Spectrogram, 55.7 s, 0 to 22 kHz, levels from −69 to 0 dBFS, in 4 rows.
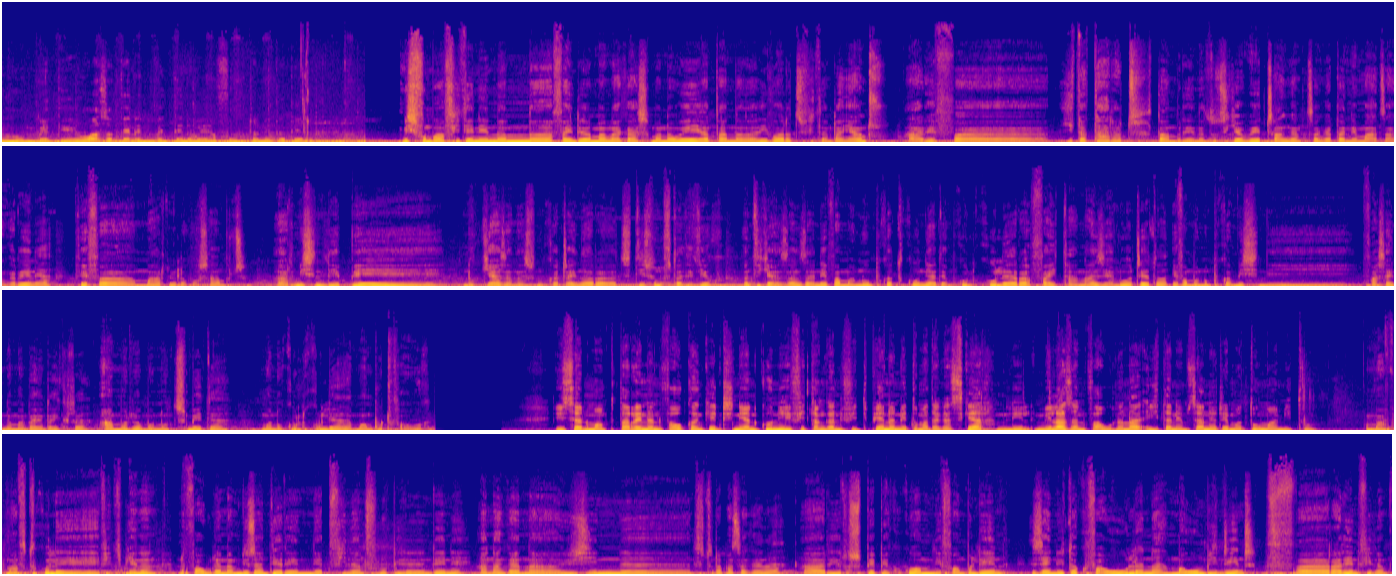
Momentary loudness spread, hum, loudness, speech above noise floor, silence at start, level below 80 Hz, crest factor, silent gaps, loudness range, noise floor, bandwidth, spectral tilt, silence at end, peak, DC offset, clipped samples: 9 LU; none; -16 LUFS; 34 dB; 0 s; -22 dBFS; 14 dB; none; 5 LU; -49 dBFS; 18 kHz; -6.5 dB/octave; 0 s; -2 dBFS; under 0.1%; under 0.1%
